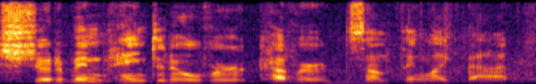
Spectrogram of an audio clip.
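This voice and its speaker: Light background noise can be heard. Over it, a man talks. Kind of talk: tutorial. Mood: calm, mildly humorous. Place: boat.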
